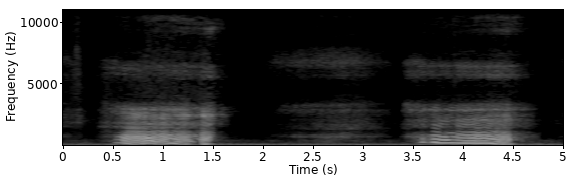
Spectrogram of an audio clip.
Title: Snoring Baby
